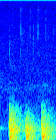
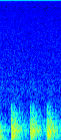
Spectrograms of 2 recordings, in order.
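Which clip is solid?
The second.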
